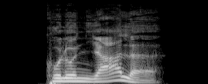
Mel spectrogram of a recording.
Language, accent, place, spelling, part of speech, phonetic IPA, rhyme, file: German, Germany, Berlin, koloniale, adjective, [koloˈni̯aːlə], -aːlə, De-koloniale.ogg
- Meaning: inflection of kolonial: 1. strong/mixed nominative/accusative feminine singular 2. strong nominative/accusative plural 3. weak nominative all-gender singular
